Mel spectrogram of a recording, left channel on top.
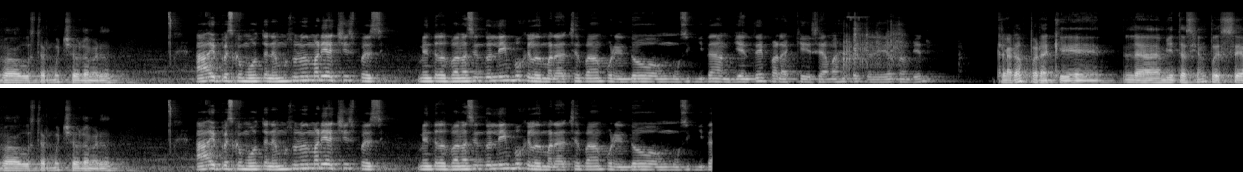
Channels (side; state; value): right; drops out; at 7.2 s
